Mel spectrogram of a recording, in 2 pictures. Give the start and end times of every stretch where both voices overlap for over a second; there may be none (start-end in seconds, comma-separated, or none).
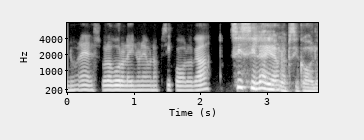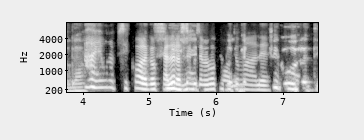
5.0-6.8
